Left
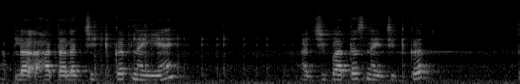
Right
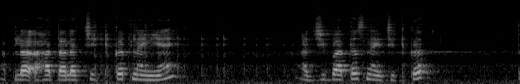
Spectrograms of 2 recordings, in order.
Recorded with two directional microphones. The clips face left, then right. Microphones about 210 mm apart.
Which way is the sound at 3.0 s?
35° right (ahead or behind).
